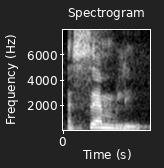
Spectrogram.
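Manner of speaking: usual speaking voice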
